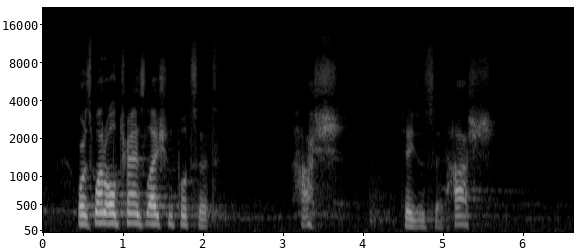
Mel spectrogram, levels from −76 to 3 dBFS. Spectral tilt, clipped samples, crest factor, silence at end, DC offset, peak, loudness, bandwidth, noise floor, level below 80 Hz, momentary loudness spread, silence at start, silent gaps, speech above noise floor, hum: -5.5 dB/octave; under 0.1%; 20 dB; 1.05 s; under 0.1%; -14 dBFS; -32 LUFS; 16 kHz; -65 dBFS; -74 dBFS; 19 LU; 0.45 s; none; 33 dB; none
